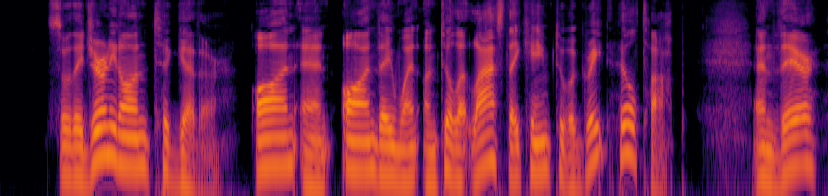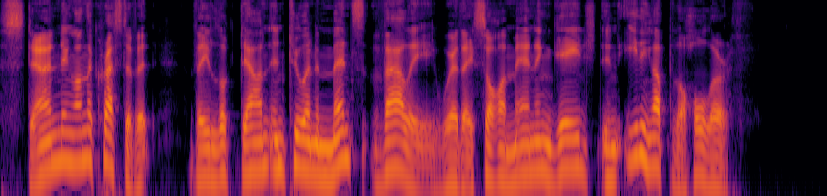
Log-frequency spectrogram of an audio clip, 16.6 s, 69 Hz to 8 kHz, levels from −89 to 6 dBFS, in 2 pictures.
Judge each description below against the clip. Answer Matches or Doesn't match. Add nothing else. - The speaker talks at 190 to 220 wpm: Doesn't match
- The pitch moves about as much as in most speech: Matches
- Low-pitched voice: Matches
